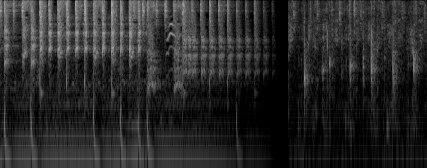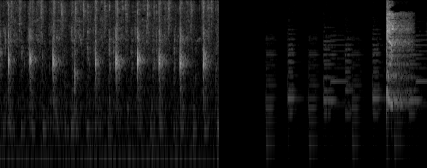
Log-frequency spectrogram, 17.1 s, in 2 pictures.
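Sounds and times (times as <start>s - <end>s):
dog licking: 5.8s - 12.9s.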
